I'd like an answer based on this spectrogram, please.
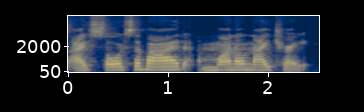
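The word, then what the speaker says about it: isosorbide mononitrate: The pronunciation of the generic is isorsabide mononitrate.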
